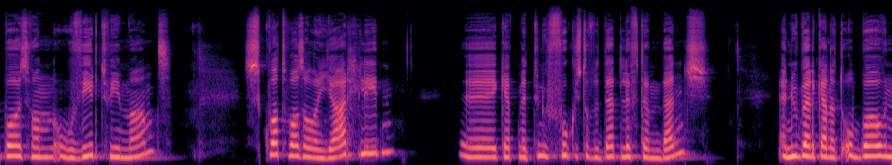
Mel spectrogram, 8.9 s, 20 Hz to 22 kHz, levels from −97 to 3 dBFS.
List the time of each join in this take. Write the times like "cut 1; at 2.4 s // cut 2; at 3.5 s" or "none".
none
